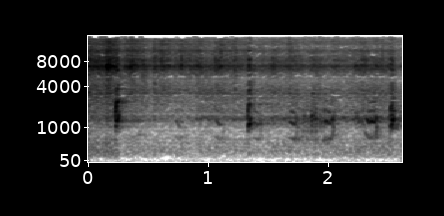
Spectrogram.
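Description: Soft wild turkey hen calls made under the breath: low rolling purrs broken by a few light, sharp putts spaced irregularly, quiet overall against a faint hiss, no voices.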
